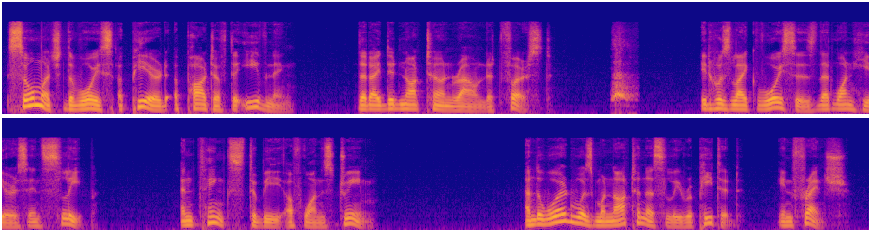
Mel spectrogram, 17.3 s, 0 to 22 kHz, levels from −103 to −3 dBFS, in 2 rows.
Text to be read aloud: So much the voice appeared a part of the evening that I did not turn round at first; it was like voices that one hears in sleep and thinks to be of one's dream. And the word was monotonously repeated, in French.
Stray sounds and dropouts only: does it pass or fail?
fail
